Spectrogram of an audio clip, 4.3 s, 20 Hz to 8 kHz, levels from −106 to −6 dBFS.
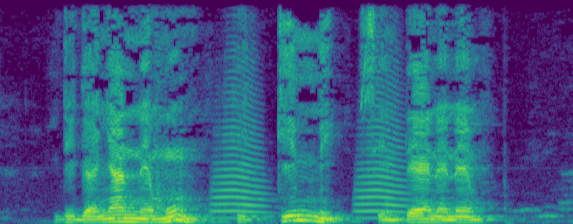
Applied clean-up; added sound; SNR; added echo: none; Brass instrument; 16 dB; none.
